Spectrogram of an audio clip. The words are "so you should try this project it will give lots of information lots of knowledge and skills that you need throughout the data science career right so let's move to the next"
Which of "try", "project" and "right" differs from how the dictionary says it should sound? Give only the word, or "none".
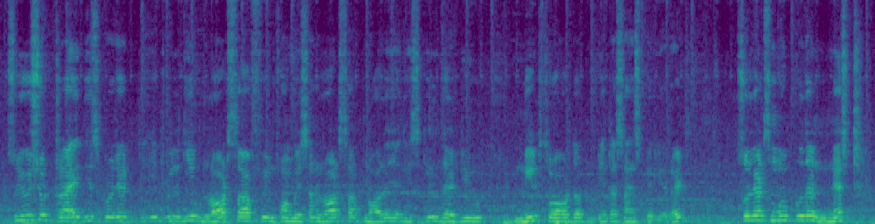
none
